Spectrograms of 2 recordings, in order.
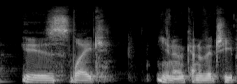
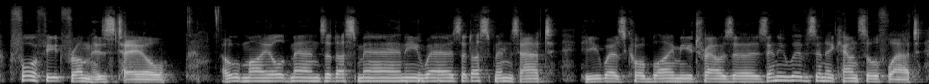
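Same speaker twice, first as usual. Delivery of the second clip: sing-song recited verse, music-hall lilt; cheery recitation of a Cockney ditty; comic song recital; 6 semitones higher than usual. Acted.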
